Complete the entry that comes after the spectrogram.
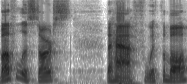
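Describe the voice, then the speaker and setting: On a very clean recording with a silent background, a man with an American accent speaks at a moderate pace in a bright, sharp tone. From Texas. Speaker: sports streamer. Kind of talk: live game reaction commentary. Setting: live stream. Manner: casual, with frequent fillers.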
